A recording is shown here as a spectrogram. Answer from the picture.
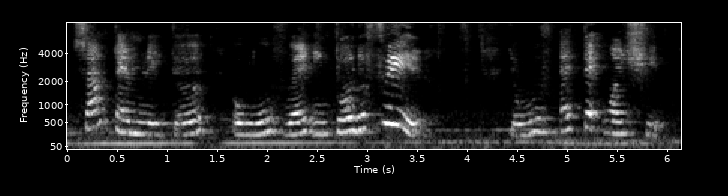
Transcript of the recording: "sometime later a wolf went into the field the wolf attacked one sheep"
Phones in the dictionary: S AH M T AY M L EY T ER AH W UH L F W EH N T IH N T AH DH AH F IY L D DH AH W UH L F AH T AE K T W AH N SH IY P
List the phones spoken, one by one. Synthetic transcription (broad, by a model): S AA M T AY M L EY T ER AH W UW F W EH N T IH N T AH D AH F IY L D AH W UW F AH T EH T W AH N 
